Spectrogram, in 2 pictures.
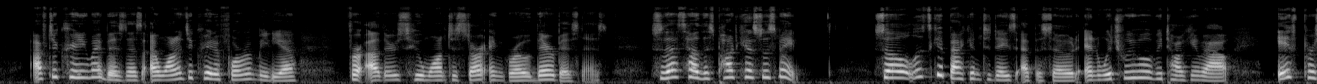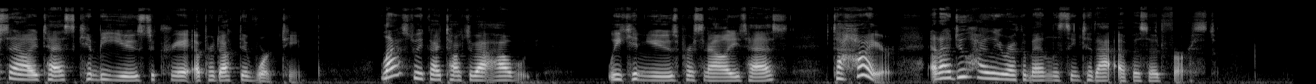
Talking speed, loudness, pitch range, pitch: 180 wpm, -20 LUFS, 190-275 Hz, 210 Hz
